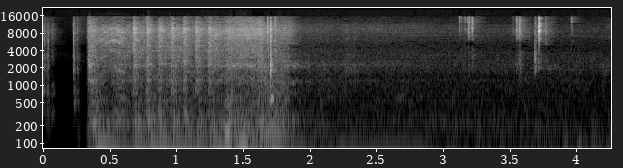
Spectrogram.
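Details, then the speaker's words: Chevrolet Venture after fuel filter replacement, fuel pump primed with key-on: brief cranking, then the engine catches quickly and settles to a calm, even idle with no stumbling or misfire. "That's it. Sounds good."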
